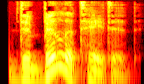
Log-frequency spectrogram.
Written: debilitated

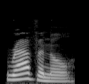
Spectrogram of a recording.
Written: ravenel

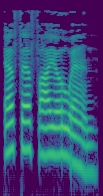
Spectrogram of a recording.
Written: ffion

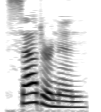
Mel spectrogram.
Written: saturnin

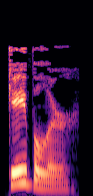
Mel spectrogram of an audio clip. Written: gabler

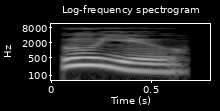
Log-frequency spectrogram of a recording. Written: ooyu

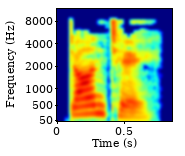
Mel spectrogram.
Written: donte

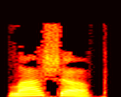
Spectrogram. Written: lash-up

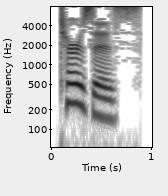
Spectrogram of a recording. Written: terses

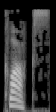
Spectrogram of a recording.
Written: clocks

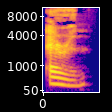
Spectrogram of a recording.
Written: Aran

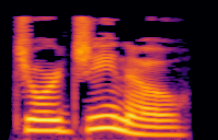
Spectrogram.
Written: georgino

